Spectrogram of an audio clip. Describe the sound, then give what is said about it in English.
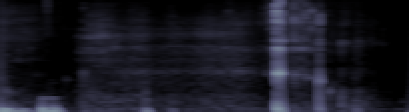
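A crisp crunch as someone bites into a thumb-sized whole fruit, popped into the mouth skin and all: a sharp crackling bite followed by a second, smaller crunch, with soft low thumps of chewing before it and no talking. “All right. crunch. Like, crunch Check it, out, guys.”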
